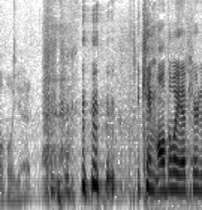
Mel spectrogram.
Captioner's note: group laughing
